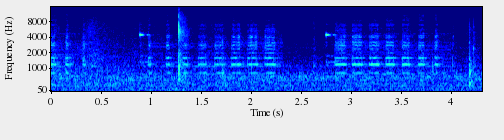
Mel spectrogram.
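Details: Fujifilm FinePix Z30 digital camera: short buzzy whirs and chirps as the lens extends and retracts, rougher than normal, a sound common to this model; worn lens mechanism, camera still takes pictures.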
